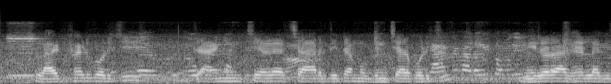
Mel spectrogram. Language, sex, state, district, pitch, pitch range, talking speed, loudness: Odia, male, Odisha, Khordha, 145 Hz, 140-150 Hz, 145 wpm, -14 LUFS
